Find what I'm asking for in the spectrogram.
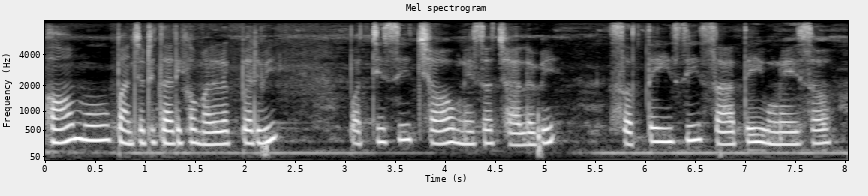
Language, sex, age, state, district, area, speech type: Odia, female, 18-30, Odisha, Jagatsinghpur, rural, spontaneous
